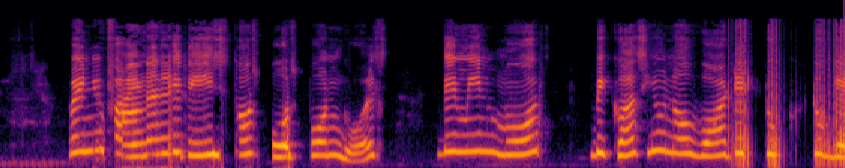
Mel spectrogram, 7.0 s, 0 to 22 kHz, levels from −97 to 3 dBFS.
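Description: From 0.75 to 2.43 s, just before "goals they mean", the stream suffers repeated packet loss (robotic sound): dozens of short dropouts, each up to about 26 ms, are patched by stretching the previous sound, so about a third of the stretch is filled-in material and the speech turns choppy and robotic.

From 6.06 s to the end, after "because you know", buffer tearing sets in: the writing program and the hardware read pointer have slipped and cross inside every period, so a small slice of each buffer replays audio from around 40 ms earlier, producing a steady 50 Hz rattle over the speech.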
